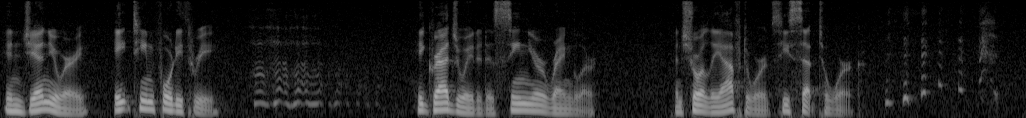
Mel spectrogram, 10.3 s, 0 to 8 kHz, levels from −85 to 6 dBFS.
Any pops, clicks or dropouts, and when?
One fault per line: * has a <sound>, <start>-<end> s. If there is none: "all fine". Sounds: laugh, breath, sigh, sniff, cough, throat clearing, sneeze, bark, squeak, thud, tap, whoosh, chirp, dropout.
* has a laugh, 2.5-3.9 s
* has a laugh, 8.8-10.0 s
